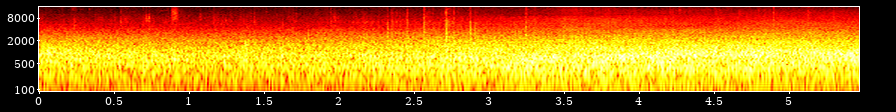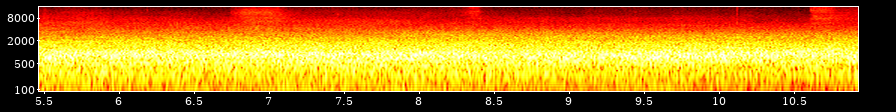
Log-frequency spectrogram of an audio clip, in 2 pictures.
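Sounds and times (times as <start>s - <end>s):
city street traffic: 0.0s - 10.9s.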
